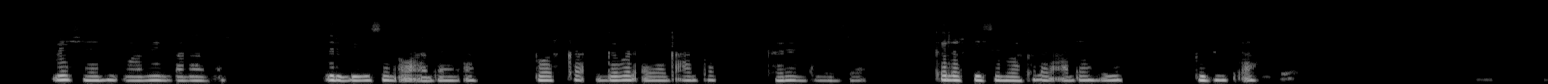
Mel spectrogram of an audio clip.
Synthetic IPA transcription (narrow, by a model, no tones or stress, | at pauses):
mɛːʃaːnɪwɑːmɛːlbɐnaːnɐh | d̪ɐrbɪɣisɐnʔɔ̰ːʕɑ̰d̪aːnɐh | b̥ɔːrkʰɐɡɐβɐɾʔɐ̰jaːɡɐ̰ʕant̪ʰɐ | kʰɐɾɛːŋkʰʊmɛsaː | kʰɐlɐrkʰiːsɐnwɑːkʰɐlɐrʕɑ̰d̪aːnijɔ | ɡ̥ʊðʊd̪ɐ̰h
